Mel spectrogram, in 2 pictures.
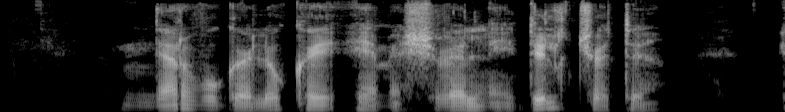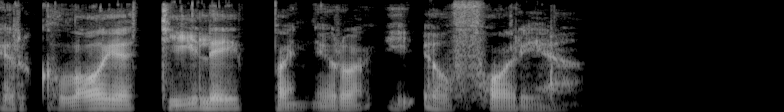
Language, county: Lithuanian, Vilnius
